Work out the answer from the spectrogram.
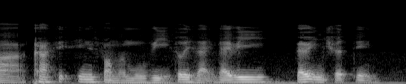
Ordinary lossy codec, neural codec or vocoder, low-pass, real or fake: none; none; 7.2 kHz; real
